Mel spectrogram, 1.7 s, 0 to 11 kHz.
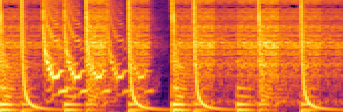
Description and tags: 140bpm Jovica's Witness 1 1
electro, 140bpm, experimental, weird, jovica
